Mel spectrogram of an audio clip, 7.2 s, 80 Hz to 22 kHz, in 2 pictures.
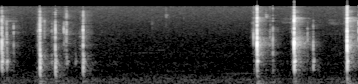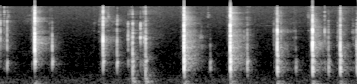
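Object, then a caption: Plastic mechanical keyboard. Fingertips of both hands type softly on a cheap, compact 68-key plastic mechanical keyboard with a hollow case, resting on a desk mat. About 22 short, clacky keystrokes come in irregular bursts, with a pause of over a second near the start. Each click is bright and dies away almost instantly, with a slightly hollow, plasticky tone.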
